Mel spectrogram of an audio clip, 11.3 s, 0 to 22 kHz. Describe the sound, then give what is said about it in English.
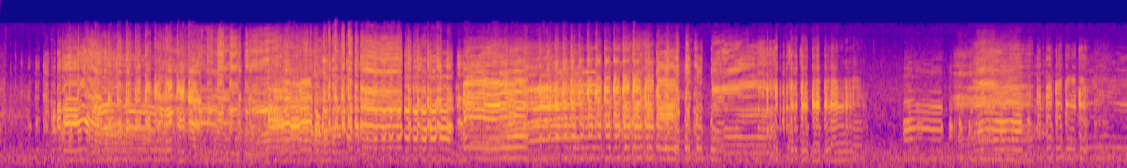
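A dense, raucous chorus of Royal Penguins braying and honking at Nuggets Beach on Macquarie Island, recorded October 1975. Many loud harsh calls overlap continuously, with squabbling bursts as birds display and fight, including multiple and dual fights and single and two-bird displays. “Royal Penguin, braying, display and fighting, includes multiple fight, dual fight, single bird display, two bird display, recorded 10th of October 75 on Macquarie Island at Nuggets Beach, duration 3 minutes.”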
